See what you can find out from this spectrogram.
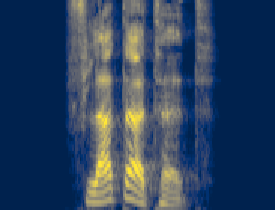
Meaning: inflection of flattern: 1. second-person plural preterite 2. second-person plural subjunctive II
- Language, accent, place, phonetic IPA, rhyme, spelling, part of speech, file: German, Germany, Berlin, [ˈflatɐtət], -atɐtət, flattertet, verb, De-flattertet.ogg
